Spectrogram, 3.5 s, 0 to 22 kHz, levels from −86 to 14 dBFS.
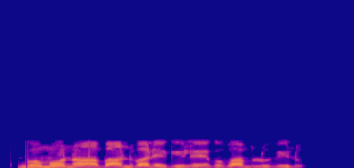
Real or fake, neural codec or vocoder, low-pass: real; none; 3.6 kHz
